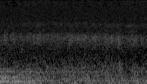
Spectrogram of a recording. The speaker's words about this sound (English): On this particular night, the steady, gentle rain casts a glossy sheen on the nearly deserted streets.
